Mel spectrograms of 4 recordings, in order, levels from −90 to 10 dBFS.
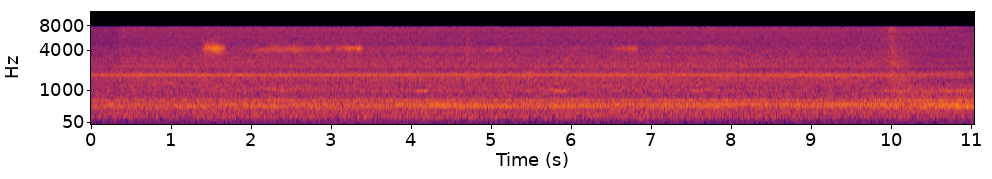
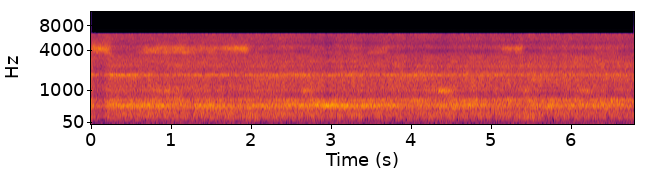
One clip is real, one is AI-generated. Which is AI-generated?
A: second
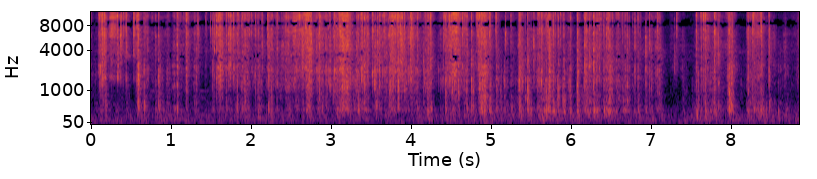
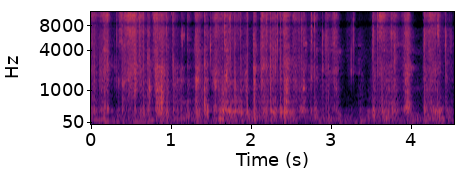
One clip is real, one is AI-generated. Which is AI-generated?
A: second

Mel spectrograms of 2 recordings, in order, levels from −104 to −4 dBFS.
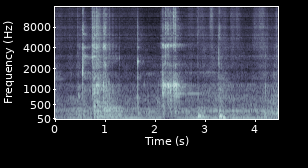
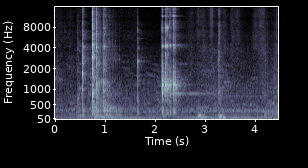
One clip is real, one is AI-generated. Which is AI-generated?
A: first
